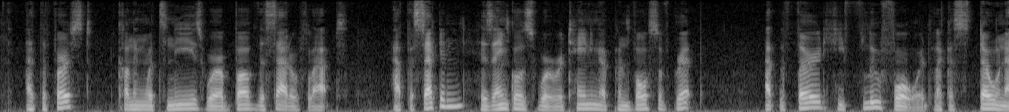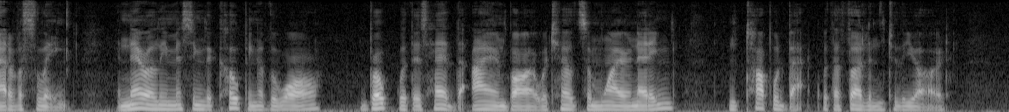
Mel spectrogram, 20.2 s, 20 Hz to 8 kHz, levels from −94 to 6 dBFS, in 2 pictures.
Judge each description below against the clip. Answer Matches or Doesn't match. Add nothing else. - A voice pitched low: Matches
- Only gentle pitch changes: Doesn't match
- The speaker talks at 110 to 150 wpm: Doesn't match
